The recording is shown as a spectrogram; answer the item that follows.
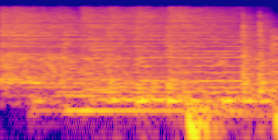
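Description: Band music with a bass line and drum kit. Held bass notes come in just after the start, and the drums join about halfway through.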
